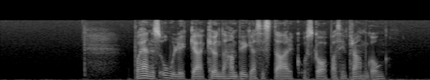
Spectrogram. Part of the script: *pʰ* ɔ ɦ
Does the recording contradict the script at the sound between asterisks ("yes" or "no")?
no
